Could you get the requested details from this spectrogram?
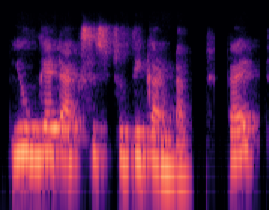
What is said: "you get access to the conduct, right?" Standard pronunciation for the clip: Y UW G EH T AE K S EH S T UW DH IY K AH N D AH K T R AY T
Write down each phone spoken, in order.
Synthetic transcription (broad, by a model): Y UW G EH T AE K S EH S T UW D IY K AH N D AH K T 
